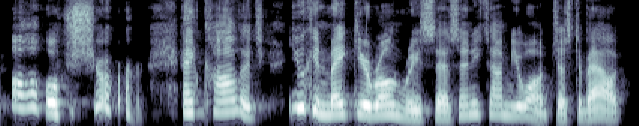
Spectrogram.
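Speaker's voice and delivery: high, quick, assured voice; Chloe, breezy college student. A narrator's reading. Chloe answers a kid about college, high and breezy.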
